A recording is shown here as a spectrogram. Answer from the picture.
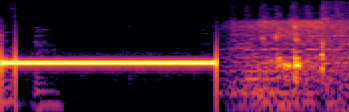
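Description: A steady, loud telephone tone of an outgoing call hums continuously for about two seconds, then cuts off abruptly, giving way to faint background noise and a few soft clicks.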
